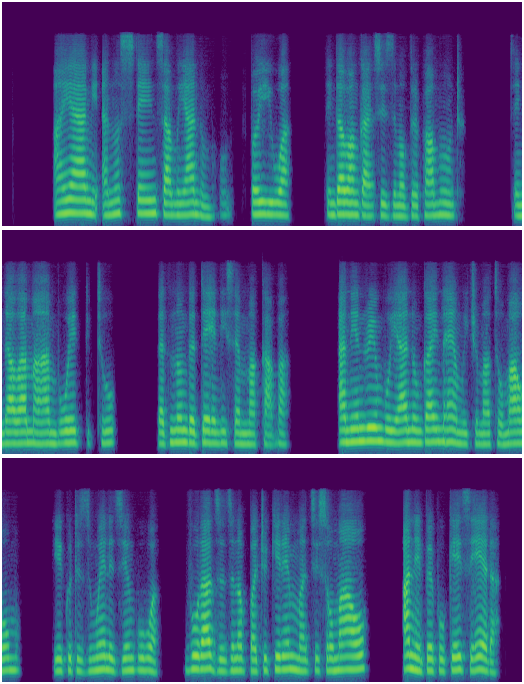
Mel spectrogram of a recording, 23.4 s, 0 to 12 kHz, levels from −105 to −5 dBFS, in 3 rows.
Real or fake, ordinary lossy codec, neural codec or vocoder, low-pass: fake; AAC, 48 kbps; codec, 16 kHz, 0.2 kbps, FocalCodec; 7.2 kHz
